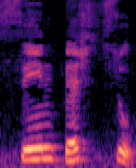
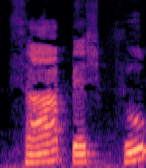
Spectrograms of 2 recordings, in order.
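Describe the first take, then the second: First: সিন পেশ সু slowly with sharp s; thin hissed s. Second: সা পেশ সু slowly, lisped th for স; tongue on upper teeth. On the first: Teacher spelling out the vowel, সু with thin s. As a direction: keep সু thin and hissed, slightly raised. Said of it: "নিচে দাঁতের সাথে লাগিয়ে পাতলা করে". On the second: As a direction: make সু sound like 'thu'. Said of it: "জিহ্বার আগাটা উপরে দাঁতে লাগবে". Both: Shown as a demonstration.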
